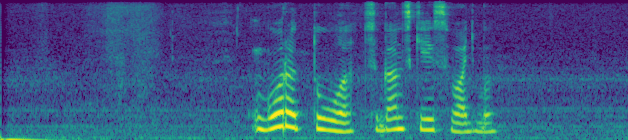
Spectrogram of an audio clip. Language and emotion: Russian, neutral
